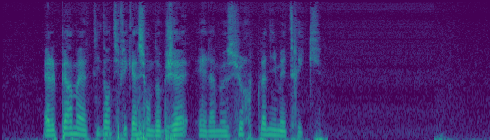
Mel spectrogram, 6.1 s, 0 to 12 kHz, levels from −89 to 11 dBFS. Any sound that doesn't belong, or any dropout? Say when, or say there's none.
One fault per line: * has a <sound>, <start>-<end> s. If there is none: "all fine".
all fine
